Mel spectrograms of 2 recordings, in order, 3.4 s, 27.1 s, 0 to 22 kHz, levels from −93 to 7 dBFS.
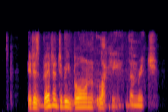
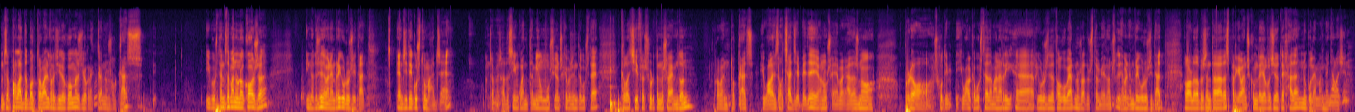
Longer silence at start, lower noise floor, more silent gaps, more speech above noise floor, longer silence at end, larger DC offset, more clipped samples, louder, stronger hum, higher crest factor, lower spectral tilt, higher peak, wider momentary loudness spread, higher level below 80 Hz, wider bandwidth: first, 0.55 s vs 0 s; about the same, -58 dBFS vs -57 dBFS; neither; about the same, 37 dB vs 37 dB; first, 0.3 s vs 0.1 s; neither; neither; about the same, -21 LUFS vs -21 LUFS; neither; about the same, 18 dB vs 20 dB; first, -6 dB/octave vs -4.5 dB/octave; about the same, -4 dBFS vs -2 dBFS; first, 13 LU vs 10 LU; second, -58 dBFS vs -32 dBFS; second, 7.8 kHz vs 16 kHz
